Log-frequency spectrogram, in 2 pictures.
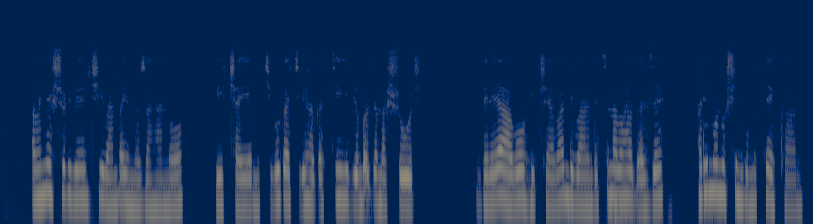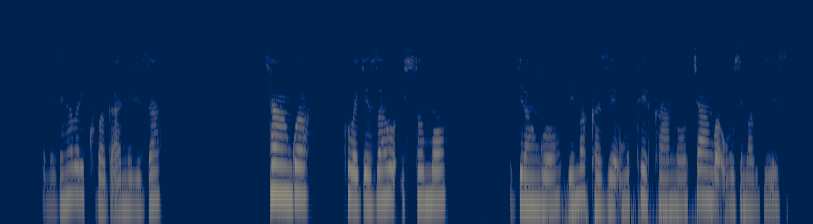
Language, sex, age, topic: Kinyarwanda, male, 18-24, education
